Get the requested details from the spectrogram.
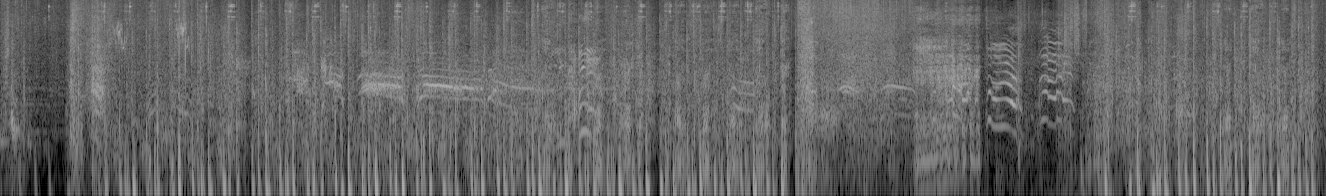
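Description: A horse gallops with quick, rhythmic hoofbeats on a dirt road.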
